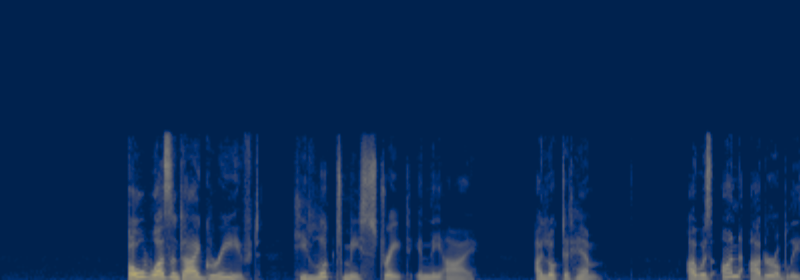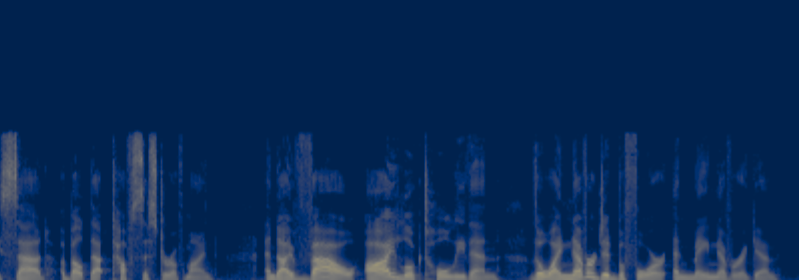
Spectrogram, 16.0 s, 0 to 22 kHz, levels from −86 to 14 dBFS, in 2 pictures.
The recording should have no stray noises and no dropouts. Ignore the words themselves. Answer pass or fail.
pass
